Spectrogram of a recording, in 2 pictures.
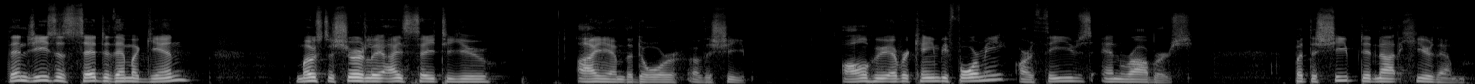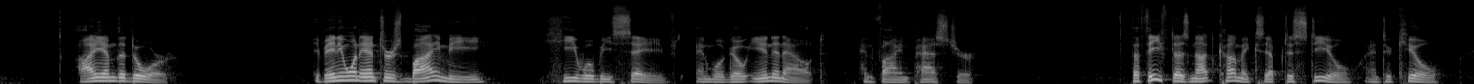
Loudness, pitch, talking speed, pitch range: -28 LUFS, 135 Hz, 140 wpm, 120-155 Hz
